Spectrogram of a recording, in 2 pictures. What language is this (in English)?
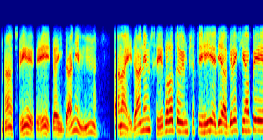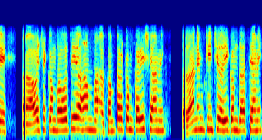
Sanskrit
